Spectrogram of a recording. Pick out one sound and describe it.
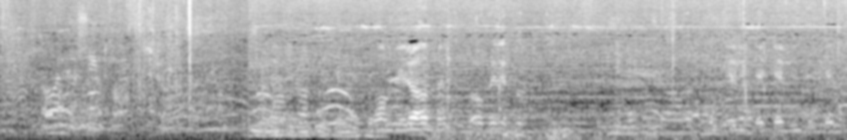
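A crowd of men murmurs and talks nearby, outdoors.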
